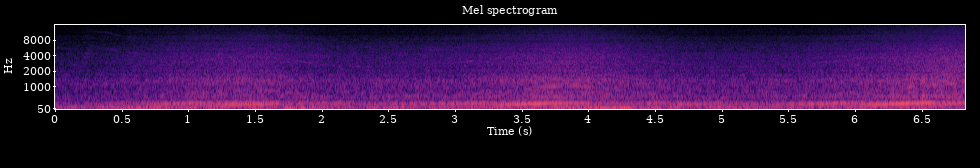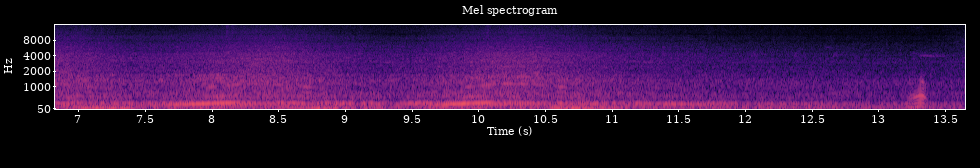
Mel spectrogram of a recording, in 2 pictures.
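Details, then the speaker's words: 2007 Mercury Mariner V6 with 176,000 miles, tested after a rollover; revved several times, revs rise and fall cleanly with no knocks, misses or rattles. The engine runs well. "um and this engine does have some miles on it um 176,000 but as you can hear it runs runs well"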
